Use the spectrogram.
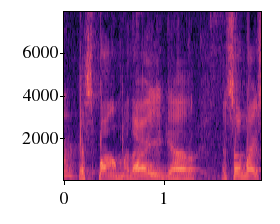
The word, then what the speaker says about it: Espoma: Espoma. Espoma, there you go.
